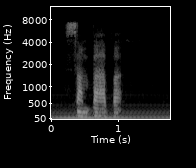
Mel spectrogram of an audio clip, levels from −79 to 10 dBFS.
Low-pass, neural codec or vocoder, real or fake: 7.2 kHz; none; real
